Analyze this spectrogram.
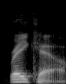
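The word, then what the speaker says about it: Rakau: ipa from matchless um i think it's pronounced raku raquel rocco me this ray cow ray cow ray cow i looked it up that's the type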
